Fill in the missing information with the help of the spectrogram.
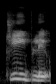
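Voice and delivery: "Ghibli" pronounced JEE-blee. Shown as a demonstration. Vlogger listing option two, Ghibli as JEE-blee. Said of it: "I've never heard it pronounced".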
